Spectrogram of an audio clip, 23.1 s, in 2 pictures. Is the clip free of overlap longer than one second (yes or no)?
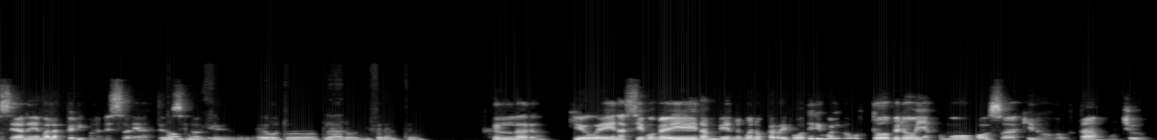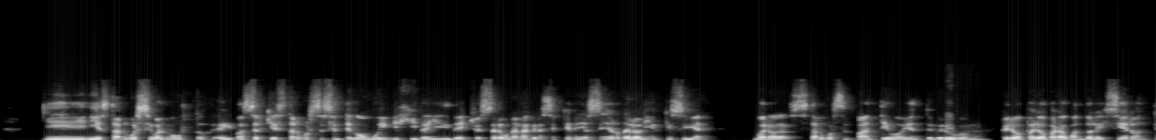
yes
